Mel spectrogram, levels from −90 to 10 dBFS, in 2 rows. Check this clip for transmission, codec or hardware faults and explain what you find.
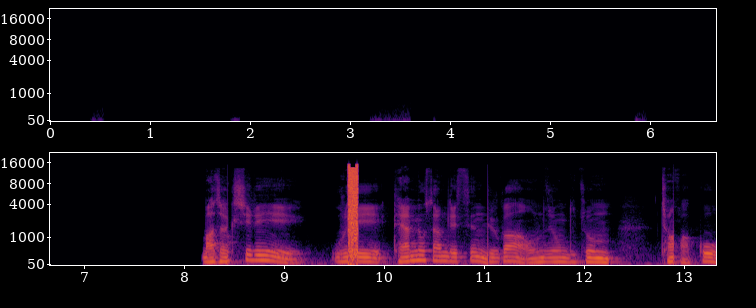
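The speech has one codec fault, compressed frames skipped, heard four times. The gaps fall at 8.43 to 8.52 s, 9.55 to 9.73 s, 11.03 s and 12.89 s. Whole compressed frames never reach the output, either lost from the file or rejected by the decoder as damaged. The speech leaps forward by roughly a fifth, half, a fifth and three tenths of a second.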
